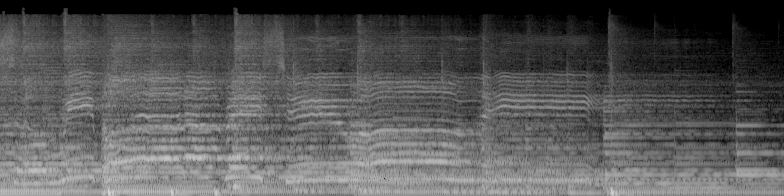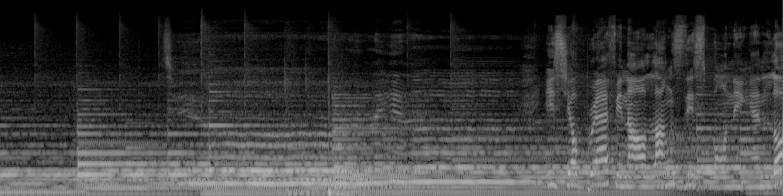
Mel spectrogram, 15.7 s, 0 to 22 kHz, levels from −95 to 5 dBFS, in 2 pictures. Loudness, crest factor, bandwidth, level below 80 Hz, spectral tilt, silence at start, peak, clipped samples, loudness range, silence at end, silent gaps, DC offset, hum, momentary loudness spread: -27 LUFS; 20 dB; 16.5 kHz; -36 dBFS; -5.5 dB/octave; 0 s; -6 dBFS; under 0.1%; 9 LU; 0 s; none; under 0.1%; none; 11 LU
